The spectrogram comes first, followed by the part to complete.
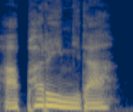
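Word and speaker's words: עפר: 먼저 여기서 흙이라는 말은 히브리어 발음으로 아파르입니다.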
